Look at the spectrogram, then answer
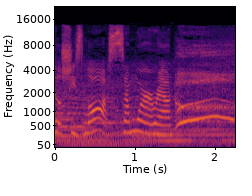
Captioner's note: gasp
